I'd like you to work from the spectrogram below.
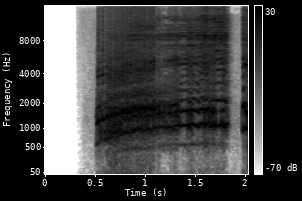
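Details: Female red junglefowl from Sumatra calling to lure males: one drawn-out, harsh, nasal cry lasting over a second, slightly rising, then the start of another call at the end after a brief gap.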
